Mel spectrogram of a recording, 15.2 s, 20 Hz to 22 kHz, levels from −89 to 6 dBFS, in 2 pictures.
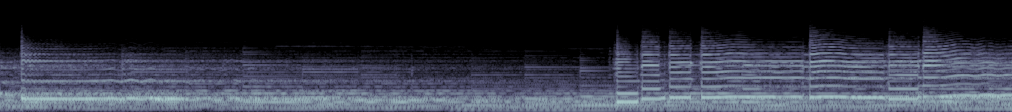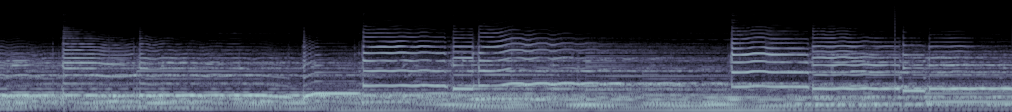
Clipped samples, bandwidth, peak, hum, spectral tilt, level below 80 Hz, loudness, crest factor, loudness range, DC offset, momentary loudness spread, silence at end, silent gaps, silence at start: under 0.1%; 8.6 kHz; -12 dBFS; none; -6 dB/octave; -46 dBFS; -24 LUFS; 12 dB; 5 LU; under 0.1%; 8 LU; 0 s; none; 0 s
